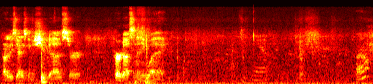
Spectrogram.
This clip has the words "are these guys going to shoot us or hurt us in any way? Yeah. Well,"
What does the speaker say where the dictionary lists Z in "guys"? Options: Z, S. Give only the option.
Z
